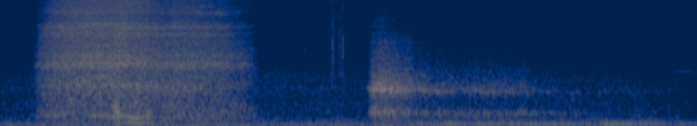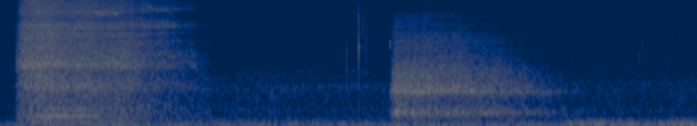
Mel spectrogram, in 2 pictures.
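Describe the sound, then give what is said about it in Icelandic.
Deep, slow breathing during a guided meditation: long airy rushes of breath, some louder and some softer, separated by short pauses, a few breaths in all over a faint low hum. “Við ætlum að taka þrjú djúp andatök.”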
